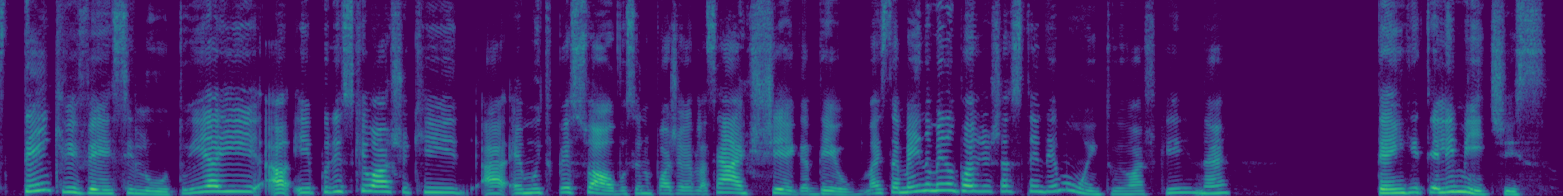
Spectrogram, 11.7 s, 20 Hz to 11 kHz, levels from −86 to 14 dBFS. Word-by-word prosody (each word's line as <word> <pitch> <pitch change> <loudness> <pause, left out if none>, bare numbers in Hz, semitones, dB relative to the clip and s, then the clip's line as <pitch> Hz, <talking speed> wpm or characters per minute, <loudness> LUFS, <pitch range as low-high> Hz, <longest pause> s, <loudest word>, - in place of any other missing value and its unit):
tem 340 +5 +2
que 275 - -8
viver 215 -5 +4
esse 200 +2 -6
luto. 160 +1 -5
E 275 +6 +2
aí 300 0 +3
a 220 +1 +6
e 240 +1 -3
por 270 +4 -8
isso 300 -1 -2
que 330 - -5
eu 320 - 0
acho 280 -4 +4
que, 245 -2 -4
ah, 195 -1 +2
é 205 - -3
muito 220 +1 -2
pessoal, 230 -8 +3
você 175 +3 -11
não 190 - -5
pode 190 -1 -5
falar 180 0 -8
assim: 250 - -6
"Ai, 230 -3 +6
chega, 180 -8 -1
deu." 155 -4 -4
Mas 205 +2 -5
também 260 +5 0
não 350 +1 +1
pode 315 -1 +3
deixar 305 0 -7
se - - -10
estender 300 0 -6
muito. 180 - -8
Eu 160 +1 -9
acho 165 -1 -8
que 225 +2 -6
Né? 215 -2 -3 1.1
Tem 215 0 +7
que 240 +2 -3
ter 245 +1 +3
limites. 175 - +1
225 Hz, 220 wpm, -25 LUFS, 190-285 Hz, 1.1 s, Tem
